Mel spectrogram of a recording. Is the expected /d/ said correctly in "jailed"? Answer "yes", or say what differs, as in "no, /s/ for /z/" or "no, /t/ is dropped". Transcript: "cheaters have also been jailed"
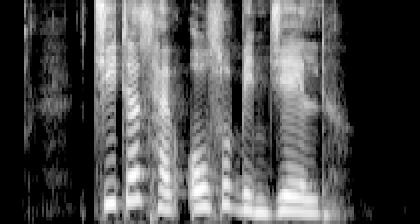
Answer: yes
